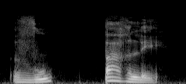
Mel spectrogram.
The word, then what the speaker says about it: parlez: Remember, a Z, when you combine them together, you get the sound E, vous parlez, all right? And the last one, so even if you've got this E-N-T, don't hate me, but you won't pronounce these letters, okay?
